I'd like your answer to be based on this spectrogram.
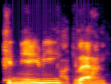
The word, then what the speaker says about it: Kotkaniemi: He plays center, and Carolina has so many of those that they're already playing Necas, and I can never pronounce this guy's name. Kotkaniemi. – Kotkaniemi, yeah.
